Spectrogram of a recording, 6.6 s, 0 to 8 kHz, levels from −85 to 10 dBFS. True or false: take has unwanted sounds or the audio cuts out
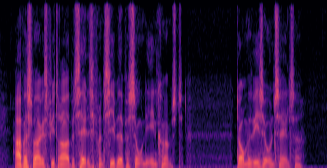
false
